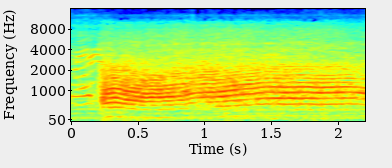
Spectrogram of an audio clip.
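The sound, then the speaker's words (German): A rhinoceros lets out a long fart: a buzzy, low, harmonic drone that starts abruptly and holds fairly steady for about two seconds. “Welches ist denn das Video, das Sie in der langjährigen Beschäftigung mit dem YouTubium am meisten persönlich berührt hat? Ganz klar, der Nashornfurz.”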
